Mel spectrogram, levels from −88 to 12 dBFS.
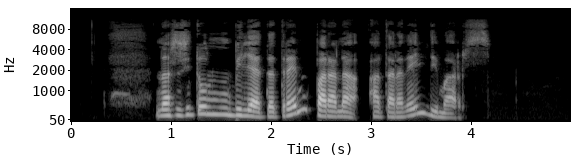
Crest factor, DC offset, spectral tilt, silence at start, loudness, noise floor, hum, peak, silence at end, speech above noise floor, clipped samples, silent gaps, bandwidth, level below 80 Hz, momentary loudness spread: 22 dB; under 0.1%; -5 dB/octave; 0.45 s; -22 LUFS; -78 dBFS; none; -2 dBFS; 0.85 s; 56 dB; under 0.1%; none; 11.5 kHz; -70 dBFS; 17 LU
